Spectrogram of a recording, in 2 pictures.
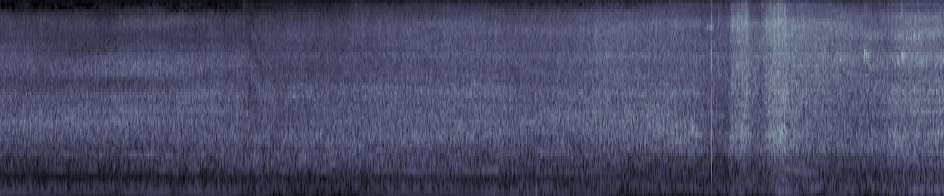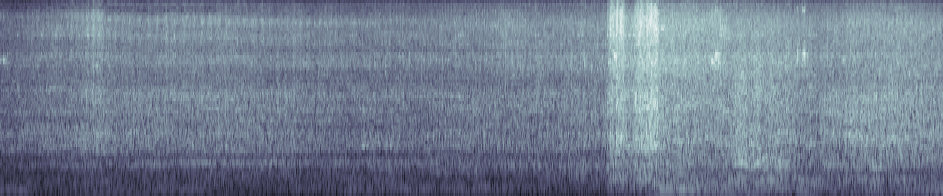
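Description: A tractor engine rumbles steadily, growing louder as it approaches.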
